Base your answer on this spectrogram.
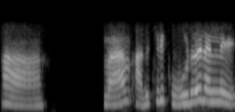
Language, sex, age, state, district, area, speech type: Malayalam, female, 18-30, Kerala, Kollam, rural, conversation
